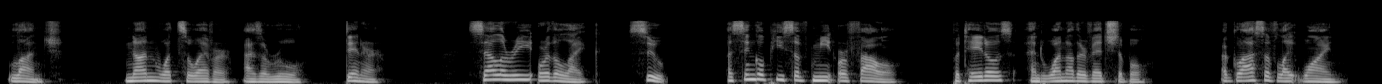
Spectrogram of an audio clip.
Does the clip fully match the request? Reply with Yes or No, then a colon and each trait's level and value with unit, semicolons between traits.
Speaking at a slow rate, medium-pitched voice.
Yes: slow, 125 wpm; medium, 150 Hz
